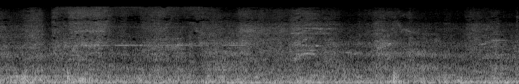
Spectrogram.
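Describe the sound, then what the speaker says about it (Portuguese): A train pulled through downtown Maringá, Paraná, with a locomotive at the tail, passes close by in a loud, continuous rumble of wheels and cars, with faint rail squeal and clatter and no talking. "Uma locomotiva na cauda."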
